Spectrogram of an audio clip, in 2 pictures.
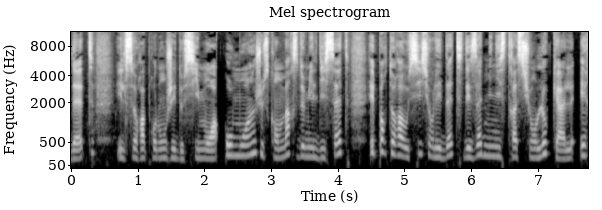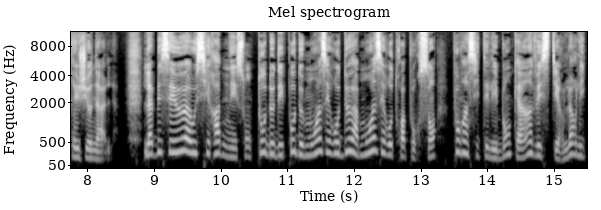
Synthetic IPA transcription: d̪ɛt̪ilsəʁapχɔlɔ̃ʒed̪əsimwaomwɛ̃ʒyskɑ̃maʁsd̪ømild̪isɛt̪epɔʁt̪əʁaosisyʁled̪ɛt̪d̪ezad̪minist̪χasjɔ̃lɔkaleʁeʒjɔna̰lː | abeseøaosiʁamnesɔ̃t̪od̪əd̪epod̪əmwɛ̃zeʁod̪øamwɛ̃zeʁot̪χwapuʁsɑ̃puʁɛ̃sit̪elebɑ̃kaɛ̃vɛst̪iʁlœʁli

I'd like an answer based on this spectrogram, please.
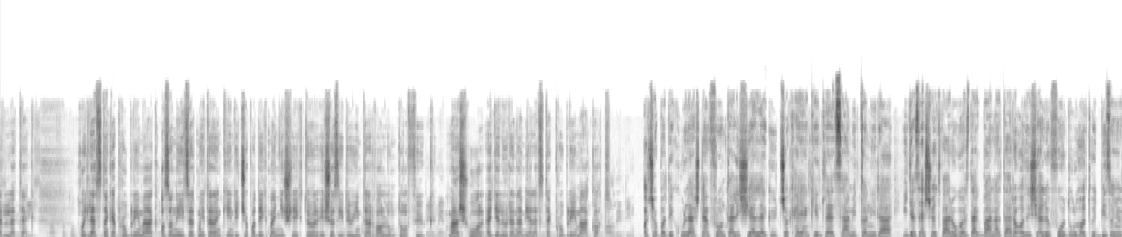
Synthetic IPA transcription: ɛɾylɛt̪ɛ̰k | ho̞ɟlɛsnɛkɛpro̞bleːmaːkɒzɒneːɟzɛt̪meːt̪ɛɾɛŋkeːnt̪it͡ʃɒpɒd̪eːkmɛɲːiʃeːkt̪øːlḛːʃɒzid̪øːint̪ɛrvɒlːumt̪oːlfy̰ɡmaːʃho̞lɛɟːɛløːɾɛnɛmjɛlɛst̪ɛk̚pro̞bleːma̰ːkɒ̰t̪ɒt͡ʃɒpɒd̪eːkhulːaːʃnɛɱfro̞nt̪aːliʃjɛlːɛɡyːt͡ʃɒkhɛjɛŋkeːnt̪lɛɦɛt̪saːmiːt̪ɒniɾaːiːɟɒzɛʃøːt̪ʋaːɾoɡɒzd̪aːɡ̚baːnɒt̪aːɾɒʔɒziʃɛ̰løːfo̞rd̪ulɦɒt̪ho̞ɟbizo̞ɲo̞

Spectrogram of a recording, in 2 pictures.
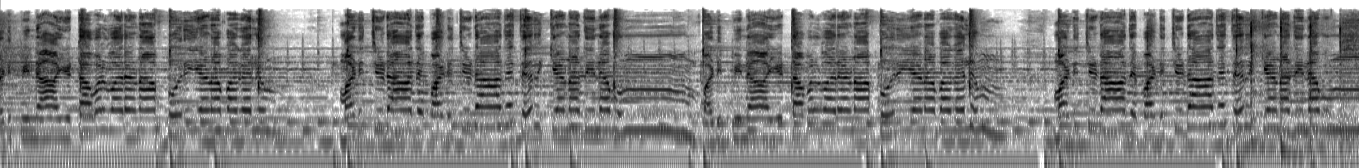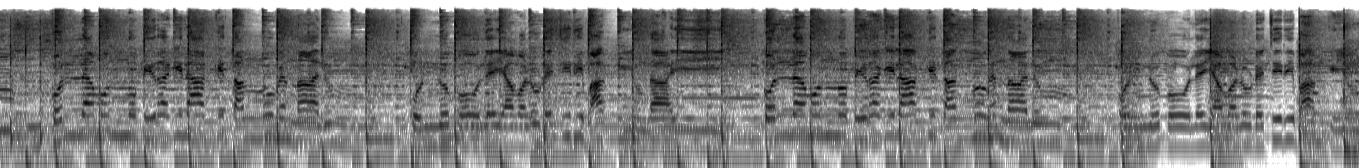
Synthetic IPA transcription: pɐɽipːinaːjiʈːɐʋɐɭʋɐɾɐɳapo̞ɾijɐɳɐbɐɣɐlumː | ɐɽit͡ɕːiɽaːðepɐɽit͡ɕːiɽaːðet̪erikʲːɐɳɐd̪inɐʋum | pɐɽipːinaːjiʈːɐʋɐɭʋɐɾɐɳapo̞ɾijɐɳɐbɐɣɐlumː | ɐɽit͡ɕːiɽaːðe̞pɐɽit͡ɕːiɽaːðe̞t̪erikʲːɐɳɐd̪inɐʋumkolːɐmonːupirɐɣilaːkːit̪ɐnːuʋenːaːlum | konːupoːlejɐʋɐɭuɽet͡ɕiɾibʱaːkːijuɳɖaːji | kolːɐmonːupirɐɣilaːkːit̪ɐnːuʋenːaːlum | konːupoːlejɐʋɐɭuɽe̞t͡ɕiɾibʱaːkːiju

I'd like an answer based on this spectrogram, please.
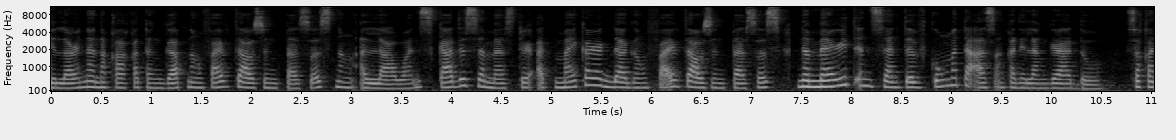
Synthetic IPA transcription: ɪlɐɹnɐnɐkakɐt̪ɐŋɡap̚nɐŋfajvt̪awsɐnd̪̚pɛsosnɐŋʔɐ̰laːwɐnskaːd̪ɐsɛmɛst̪ɛɹʔɐ̰t̪̚mɐjkɐɾɐɡ̚d̪aːɡɐŋfa̰jvt̪awsɐnd̪̚pɛsosnɐmɛɹɪt̪ɪnsɛnt̪ɪvkʊŋmɐt̪ɐ̰ʔasɐ̰ŋkɐnɪlaŋɡɾaːd̪o̞ | sɐkɐ

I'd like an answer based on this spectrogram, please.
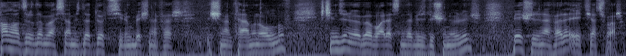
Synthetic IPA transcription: hɑlˠhɑzɯɾd̪ɑmyæsːæmizd̪æd̪ø̞ɾt̪ʰjyzjiɾmibe̞ʃnæfæɾiʃinænt̪ʰæːmino̞lˠunuvicʰind͡ʒinø̞jbæbɑːɾæsind̪æbizd̪yʃynyɾyçbe̞ʃjyznæfæɾæʔḛht̪ʰijɑd͡ʒvɑ̰ɾ̥

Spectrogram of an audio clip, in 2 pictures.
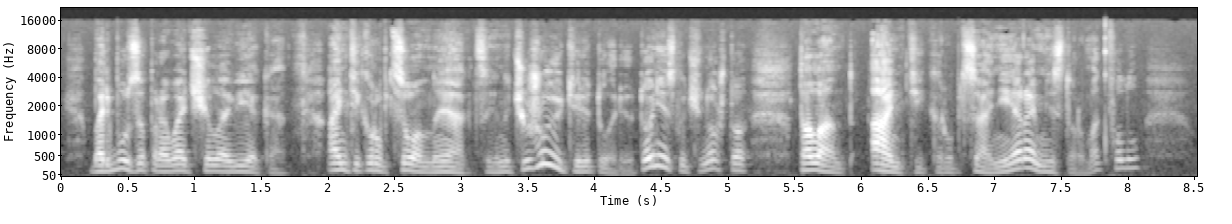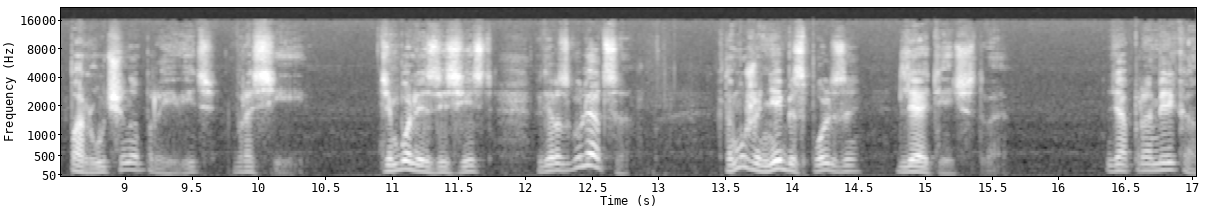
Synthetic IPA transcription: bɐɾʲbuzəpɾɐvat͡ɕɪlˠɐvʲe̞kəɐnʲtʲɪkəɾʊpt̪sɨo̞nːɨjəak̚t̪sɨɪnət͡ɕʊʐujʊtʲɪɾʲɪt̪o̞̰ɾʲɪ̰jʊt̪o̞nʲɪːsklʲʉt͡ɕɪno̞ʂt̪o̞t̪ɐlˠant̪anʲtʲɪkəɾʊpt̪sɨɐnʲe̞ɾəmʲɪnʲist̪rʊ̰makfolˠʊ | pɐɾut͡ɕɪnəpɾə̰jɪ̰vʲitʲvrɐsʲḭjɪ̰ | tʲembo̞lʲɪjəzʲdʲesʲjesʲtʲɡdʲeɾəzɡʊlʲat̪sːə̰ | kt̪ɐmuʐɨnʲebʲɪspo̞lʲzɨ | d̪lʲɐɐtʲḛt͡ɕɪ̥st̪və̰ | japɾəɐmʲɪɾʲɪka̰

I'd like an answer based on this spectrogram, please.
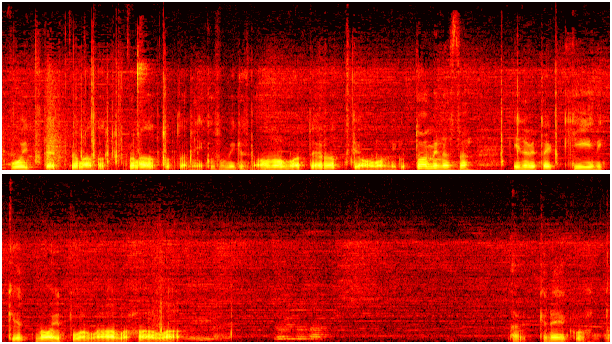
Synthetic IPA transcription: puit̪ːeːt̪pelɑt̪ɑpelɑt̪ɑt̪tuot̪ɑnḭːkusemikæsnḛonolːuot̪ːḛirɑt̪ːio̰lːunnḭːkut̪t̪oiminːosːɑinmet̪ækkʰiːnikːeːt̪noit̪uɑlːɑɑlɑhɑ̰ːlːɑ̰ | ɑ̰rkːeneːkʰo̰ht̪ːɑ

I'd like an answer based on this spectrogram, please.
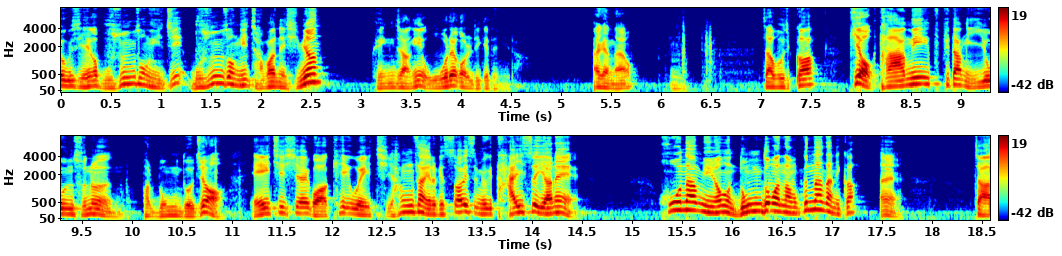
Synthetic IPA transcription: jʌɡisʰʌjeɡamusʰunsʰʌŋid͡ʑimus̬ʰuns̬ʰʌŋit͡ɕabane̞ɕʰimjʌn | kwe̞ŋd͡ʑaŋɦioɾe̞ɡʌʎːiɡe̞dwe̞̰mɲḭda | aɭɡe̞nːa̰jo | ɯm | t͡ɕaboɲik͈a | kijʌk̚tamipʰu̥pʰidaŋionsʰunɯnpaɾonoŋdod͡ʑo̰ | e̞t͡ɕʰiɕʰieɭɡwakʰeiet͡ɕʰihaŋsʰaŋiɾʌkʰe̞s͈ʌis͈ɯmjkʰitais͈ueiane̞ | honamjumjʌŋɯnːoŋdomanːamʌnk͈ɯnːandaɲik͈a | je̞̰ | t͡ɕa

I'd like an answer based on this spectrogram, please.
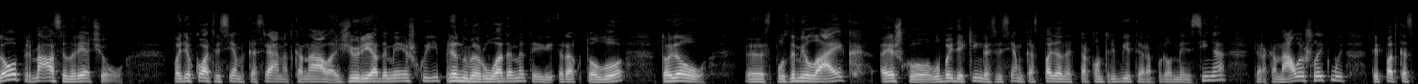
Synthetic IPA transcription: lʲɛʊpʲɪɾʲmʲɛʊsʲɛnoːɾʲeːt͡ʃʲɛʊ | pɐd̪ʲeːkoːt̪ʲʋʲɪsʲiɛmkɐsɾʲæːmʲɛt̪kɐnɑːlˠɐʒʲʊɾʲeːd̪ɐmʲɪɐɪʃkʊjiːpʲɾʲɛnʊmʲɛɾuɔd̪ɐmʲɪt̪ɐɪɪɾɐɐkt̪ʊɐlˠʊ | t̪oːlʲɛʊ | spɐʊzd̪ɐmʲiːlˠɐɪkɐɪʃkʊlˠɐbɐɪd̪ʲeɛkʲiŋɡɐsʋʲɪsʲiɛmkɐspɑːd̪ʲɛd̪ɐpʲɛrkoːnʲt̪ɾʲɪbʲiːt̪ɐɪiɾɐpɐɡɐlˠmʲɛnʲsʲiːnʲɛ | t̪ɐɪɾrɐkɐnɑːlˠoːɪʃlˠɐɪkʲimʊjt̪ɐɪpɐt̪kɐs

